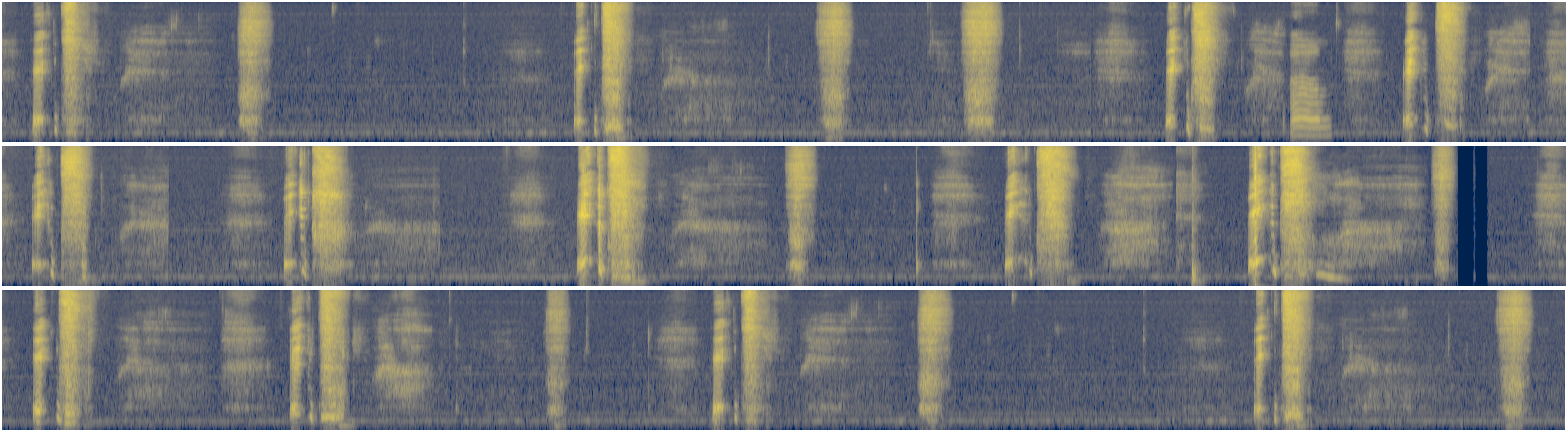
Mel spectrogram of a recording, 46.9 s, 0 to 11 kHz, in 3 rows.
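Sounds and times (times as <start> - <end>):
faint breaths: 1.2 - 2.7, 4.9 - 5.6, 9.2 - 11.6, 12.4 - 13.9, 14.8 - 15.9, 16.8 - 18.4, 19.2 - 21.2, 22.3 - 23.4, 24.9 - 25.5, 32.4 - 34.1, 37.8 - 38.4, 39.2 - 40.8, 43.0 - 43.7, 44.5 - 45.8
girl sneezing: 11.7 - 12.2, 14.0 - 14.7, 21.4 - 22.1, 28.1 - 29.1, 34.2 - 34.8, 43.8 - 44.4.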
